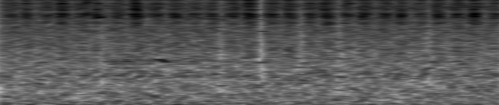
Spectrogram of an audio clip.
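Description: Very faint scratching of a black watercolour pencil colouring in small strokes on card.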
